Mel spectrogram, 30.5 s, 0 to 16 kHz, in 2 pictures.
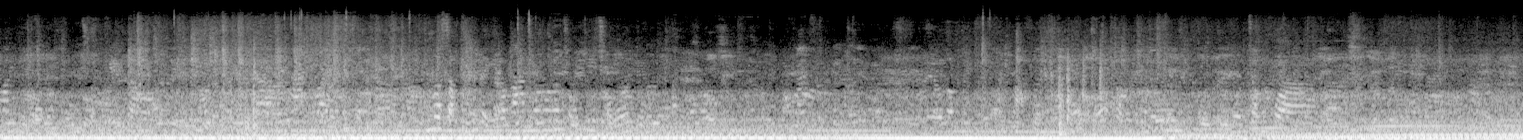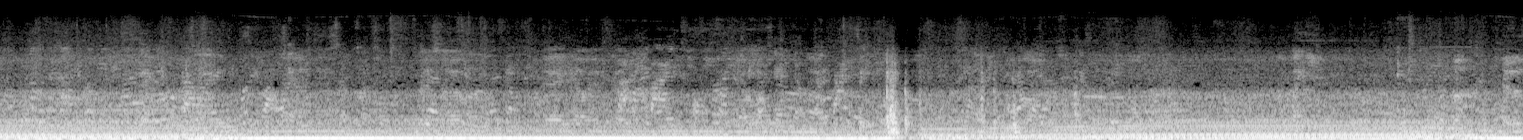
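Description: Alexander Dennis Enviro500 MMC double-deck bus under way, its Cummins ISL8.9 diesel engine and Voith DIWA automatic gearbox running with a loud, steady low drone. The engine note drops and then climbs again twice, about twelve seconds in and again near the end, as the gearbox shifts, and a single sharp knock sounds about three-quarters of the way through.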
